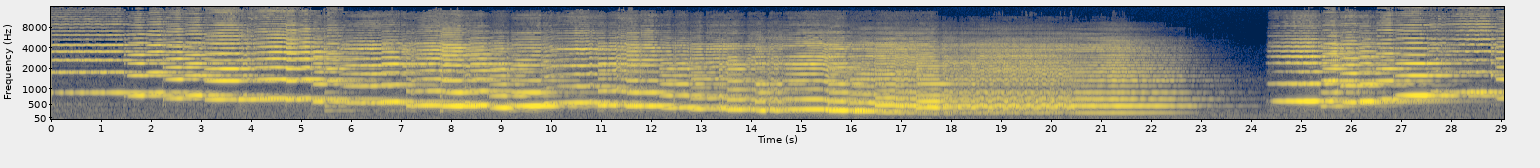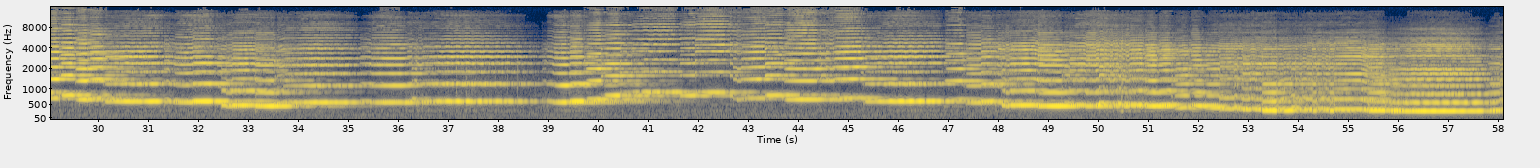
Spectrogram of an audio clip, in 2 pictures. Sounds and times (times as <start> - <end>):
Violin, fiddle: 0.0 - 22.9, 24.3 - 58.1.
